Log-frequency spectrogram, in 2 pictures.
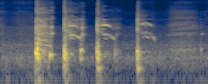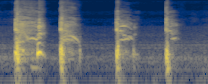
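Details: Two runs of repeated harsh coughs, about nine bursts in all, with a brief pause between runs, from a sick adult who suspects COVID but has no fever, after taking hydrocodone and Ativan; cough during illness.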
